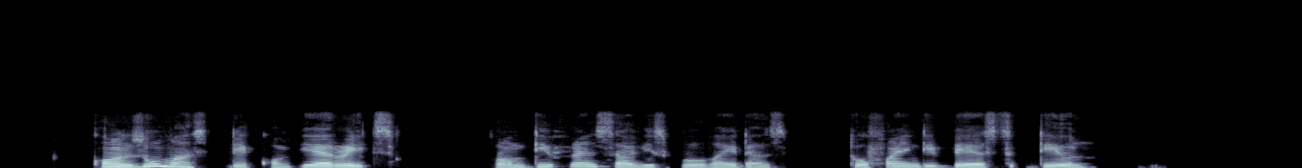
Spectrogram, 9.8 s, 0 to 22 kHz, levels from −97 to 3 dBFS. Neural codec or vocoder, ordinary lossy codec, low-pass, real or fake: codec, 16 kHz in and 24 kHz out, 2.2 kbps, FireRedTTS-2 codec; none; 7.2 kHz; fake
